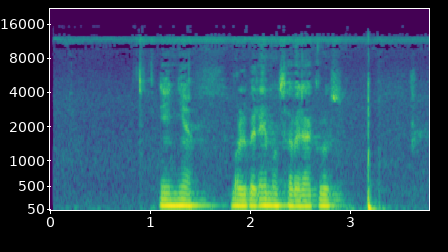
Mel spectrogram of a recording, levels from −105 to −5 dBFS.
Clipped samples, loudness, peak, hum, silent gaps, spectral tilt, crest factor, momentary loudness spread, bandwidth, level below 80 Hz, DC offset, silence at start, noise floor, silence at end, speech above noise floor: under 0.1%; -16 LUFS; -2 dBFS; none; none; -7 dB/octave; 14 dB; 18 LU; 13 kHz; -32 dBFS; under 0.1%; 0.9 s; -49 dBFS; 0.55 s; 35 dB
